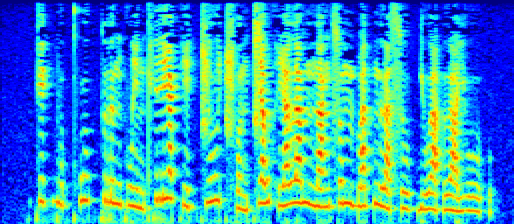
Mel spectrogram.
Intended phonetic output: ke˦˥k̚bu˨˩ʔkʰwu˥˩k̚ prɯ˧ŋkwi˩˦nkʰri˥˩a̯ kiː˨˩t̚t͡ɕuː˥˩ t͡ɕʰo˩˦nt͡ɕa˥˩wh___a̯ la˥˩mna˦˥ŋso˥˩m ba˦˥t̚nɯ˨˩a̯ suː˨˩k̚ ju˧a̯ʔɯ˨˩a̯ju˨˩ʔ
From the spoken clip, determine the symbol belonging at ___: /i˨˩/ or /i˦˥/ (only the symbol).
i˦˥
